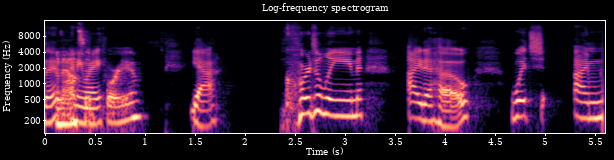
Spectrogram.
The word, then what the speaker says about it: Coeur d'Alene: it i actually googled it and had them pronounce it anyway for you yeah coeur d'alene idaho which i'm not sure i would classify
